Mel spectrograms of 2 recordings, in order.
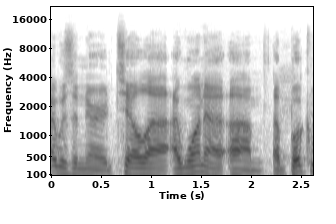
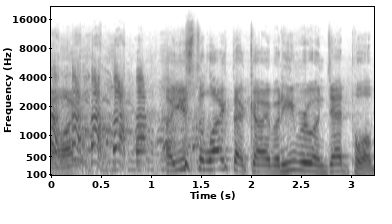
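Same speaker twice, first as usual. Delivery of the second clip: disappointed fan voice; 6 semitones higher than usual. Retold or imitated.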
